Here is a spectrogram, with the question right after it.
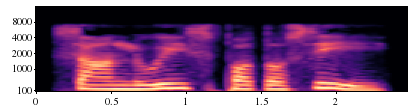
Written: San Luis Potosi

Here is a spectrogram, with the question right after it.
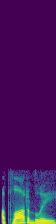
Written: applaudably

